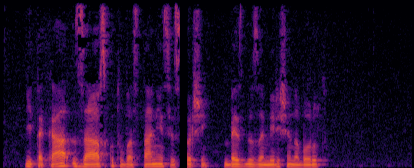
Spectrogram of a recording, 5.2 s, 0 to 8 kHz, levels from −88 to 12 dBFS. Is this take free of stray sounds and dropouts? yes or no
no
